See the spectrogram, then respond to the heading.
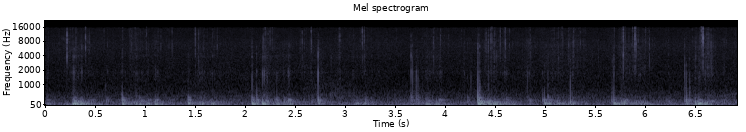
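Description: Long nails scratch, scrape and tap the spiral face of a soft, round pink swirl candy soap bar held upright. The sound is a run of muffled, low taps and soft scraping, with faint bright ticks on each contact.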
